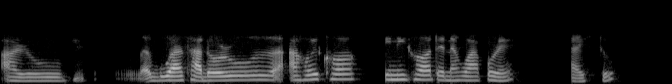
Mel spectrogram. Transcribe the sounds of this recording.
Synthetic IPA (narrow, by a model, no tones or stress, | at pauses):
a̰ɹu | buasadɔɹʊa̰ɦojkʰɔ | kinikʰɔtɛnɛkʊwapɔɹɛ | tajstʊ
